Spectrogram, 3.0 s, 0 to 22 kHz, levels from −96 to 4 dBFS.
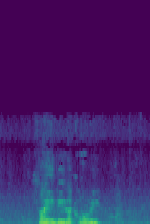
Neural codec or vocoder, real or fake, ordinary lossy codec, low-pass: none; real; AAC, 32 kbps; 10.8 kHz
